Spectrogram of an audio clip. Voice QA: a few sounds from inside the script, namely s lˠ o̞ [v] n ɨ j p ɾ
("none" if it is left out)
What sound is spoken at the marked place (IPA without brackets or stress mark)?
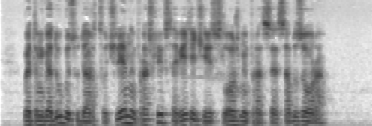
ʐ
